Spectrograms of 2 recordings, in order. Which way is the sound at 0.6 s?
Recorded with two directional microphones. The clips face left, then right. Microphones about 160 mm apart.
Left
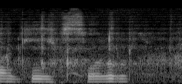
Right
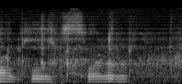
35° right (ahead or behind).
